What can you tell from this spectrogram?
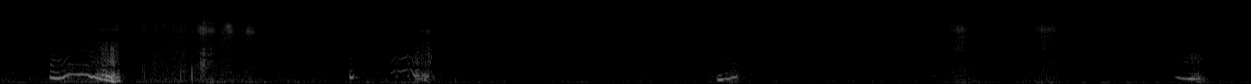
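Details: Sleeping domestic cat snoring indoors: short nasal, droning breaths come every few seconds, some with a wavering buzzy edge, separated by quiet pauses, plus soft airy hisses between them.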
